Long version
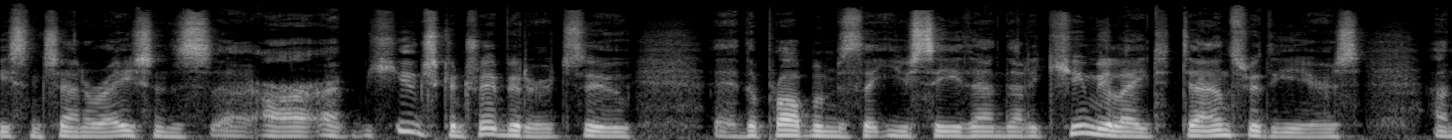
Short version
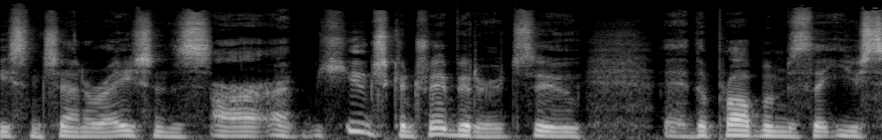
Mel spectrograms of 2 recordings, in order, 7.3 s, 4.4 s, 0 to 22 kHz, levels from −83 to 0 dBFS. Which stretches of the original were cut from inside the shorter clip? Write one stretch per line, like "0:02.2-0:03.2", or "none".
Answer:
0:01.0-0:01.3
